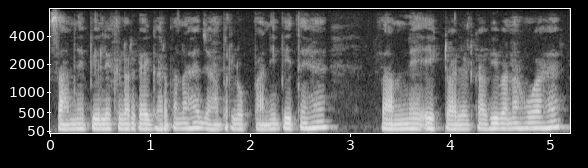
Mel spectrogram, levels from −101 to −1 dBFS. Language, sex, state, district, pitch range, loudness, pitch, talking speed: Hindi, male, Uttar Pradesh, Lalitpur, 115-125 Hz, -18 LUFS, 115 Hz, 255 wpm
